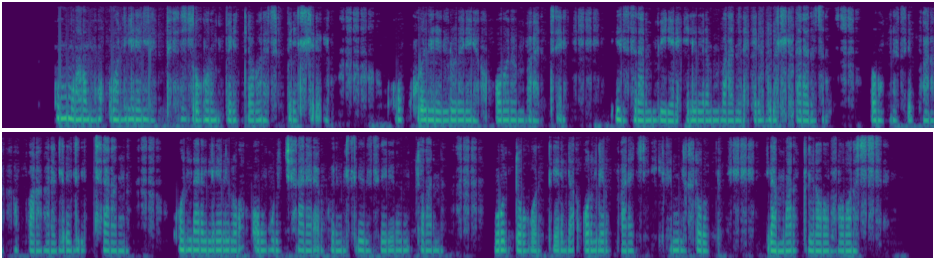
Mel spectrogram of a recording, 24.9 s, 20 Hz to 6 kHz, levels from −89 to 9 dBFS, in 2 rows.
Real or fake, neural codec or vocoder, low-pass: real; none; 5.4 kHz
